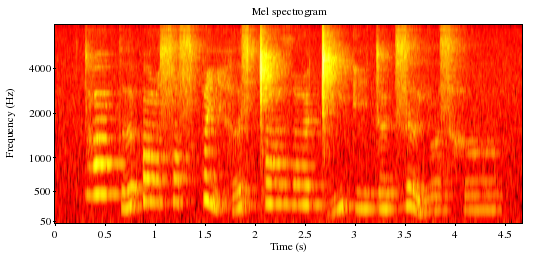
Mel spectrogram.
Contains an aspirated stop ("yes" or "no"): no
